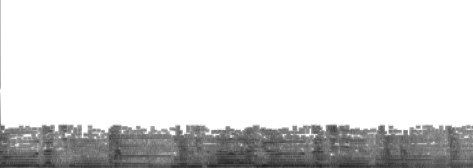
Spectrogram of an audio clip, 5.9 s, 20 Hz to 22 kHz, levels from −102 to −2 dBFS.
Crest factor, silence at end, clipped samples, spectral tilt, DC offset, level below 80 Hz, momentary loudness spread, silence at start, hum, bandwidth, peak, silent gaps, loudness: 14 dB; 0 s; under 0.1%; -8.5 dB/octave; under 0.1%; -56 dBFS; 11 LU; 0 s; none; 5.8 kHz; -8 dBFS; none; -23 LUFS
